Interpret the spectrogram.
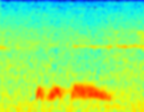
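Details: Spotted dove lure sound for attracting doves: two quick soft coos, then a long, mellow coo sliding downward, with a faint high steady tone behind.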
